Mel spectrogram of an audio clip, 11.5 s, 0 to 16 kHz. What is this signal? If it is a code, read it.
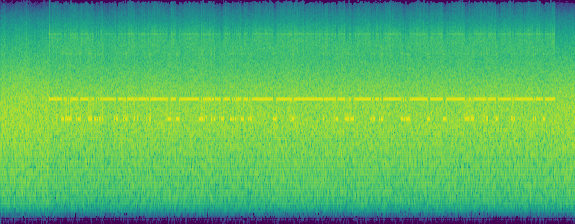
RTTY (75 baud, 850 Hz shift), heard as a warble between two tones, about 2550 Hz centre, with radio static. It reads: EL CASQUET QUE PORTAVA ERA TOT SUOS.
